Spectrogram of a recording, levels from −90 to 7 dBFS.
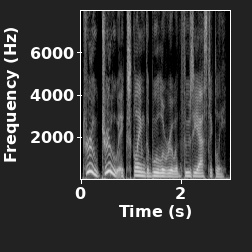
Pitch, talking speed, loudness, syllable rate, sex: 185 Hz, 100 wpm, -15 LUFS, 5.3 syllables/s, female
